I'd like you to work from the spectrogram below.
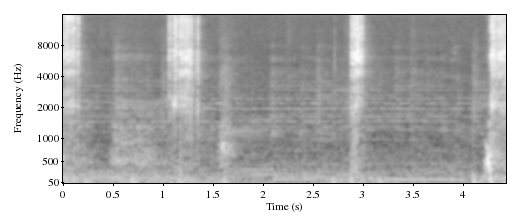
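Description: A ratchet on an adapter turns a thread tap while a motor mount plate is installed on a Polaris RZR XP 1000, giving short, sharp clicking bursts at irregular intervals, close and fairly quiet, with no voices.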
